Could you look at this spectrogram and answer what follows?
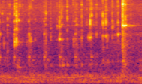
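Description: Liquid CTAB solution is poured into a glass container in a lab, a short, soft trickle with faint clinks of glass, close and fairly quiet.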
